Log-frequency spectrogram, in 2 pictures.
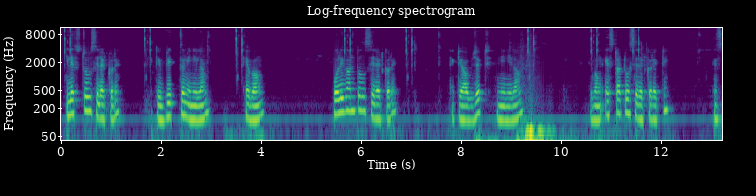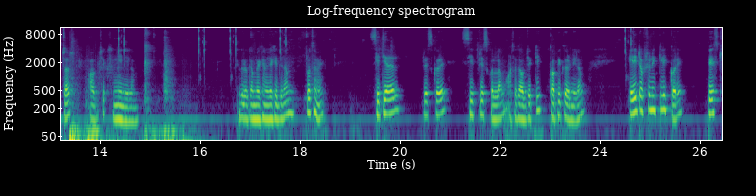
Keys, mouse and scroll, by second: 0.2 click, 1.7 click, 3.7 right click, 5.9 click, 6.9 click, 9.5 right click, 10.8 click, 14.4 click, 21.2 ctrl+c, 24.7 click.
